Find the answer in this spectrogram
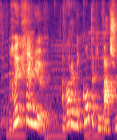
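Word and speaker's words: Crémieux: Esse X do final. Esquece. Cremur.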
